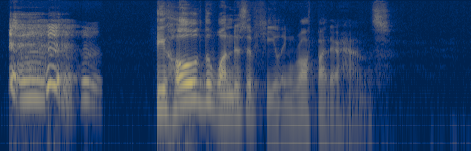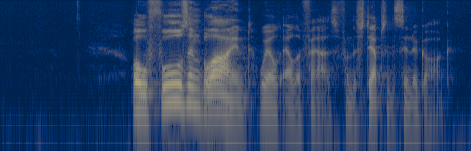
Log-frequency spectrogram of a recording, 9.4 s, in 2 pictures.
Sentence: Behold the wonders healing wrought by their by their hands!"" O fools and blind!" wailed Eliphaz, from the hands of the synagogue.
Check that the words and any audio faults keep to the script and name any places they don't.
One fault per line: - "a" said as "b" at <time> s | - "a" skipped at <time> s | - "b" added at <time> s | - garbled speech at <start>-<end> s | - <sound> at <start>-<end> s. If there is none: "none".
- cough at 0.1-1.0 s
- "of" added at 2.5 s
- "by their" skipped at 3.4 s
- "hands" said as "steps" at 8.3 s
